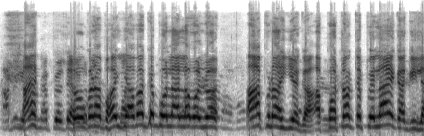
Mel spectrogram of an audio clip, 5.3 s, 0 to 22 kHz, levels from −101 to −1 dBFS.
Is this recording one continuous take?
yes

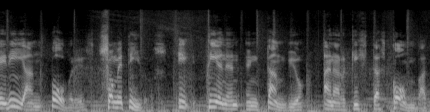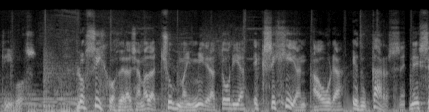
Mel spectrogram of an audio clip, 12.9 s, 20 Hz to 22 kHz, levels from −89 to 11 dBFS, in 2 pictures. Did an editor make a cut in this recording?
no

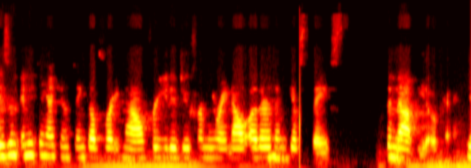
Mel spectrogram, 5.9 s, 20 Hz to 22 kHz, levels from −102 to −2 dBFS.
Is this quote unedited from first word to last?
no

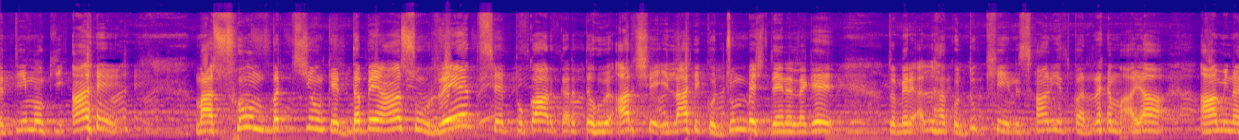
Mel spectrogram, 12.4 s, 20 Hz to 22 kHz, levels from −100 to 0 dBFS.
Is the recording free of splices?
yes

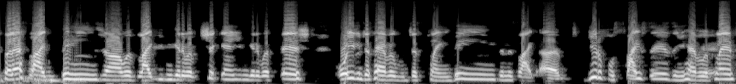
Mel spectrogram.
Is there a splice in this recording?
no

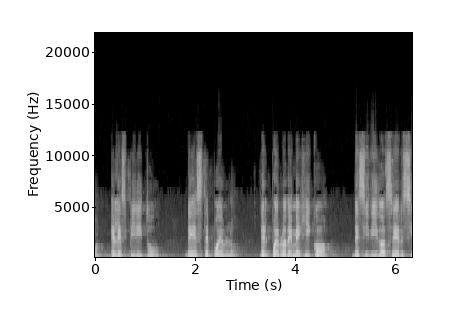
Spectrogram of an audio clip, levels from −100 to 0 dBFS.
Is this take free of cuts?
yes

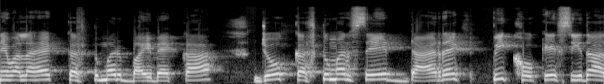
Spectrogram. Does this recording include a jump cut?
no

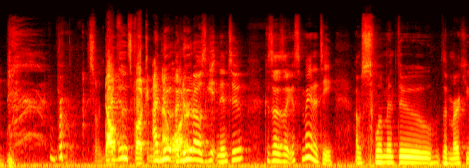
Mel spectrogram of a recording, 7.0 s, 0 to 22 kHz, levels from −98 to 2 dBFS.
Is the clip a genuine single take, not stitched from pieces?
yes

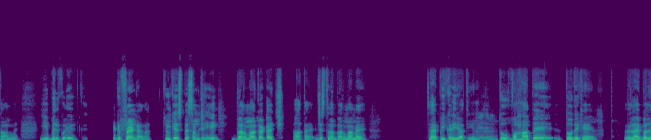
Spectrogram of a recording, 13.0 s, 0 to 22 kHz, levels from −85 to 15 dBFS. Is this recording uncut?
yes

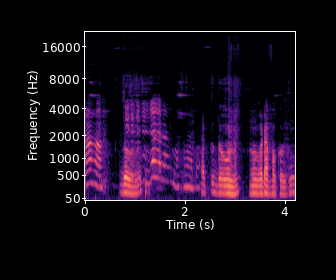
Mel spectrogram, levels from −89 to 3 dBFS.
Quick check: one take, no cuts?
yes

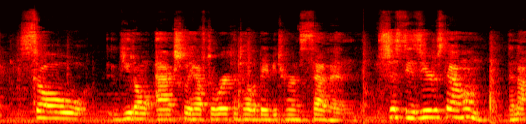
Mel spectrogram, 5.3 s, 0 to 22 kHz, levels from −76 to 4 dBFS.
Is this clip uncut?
no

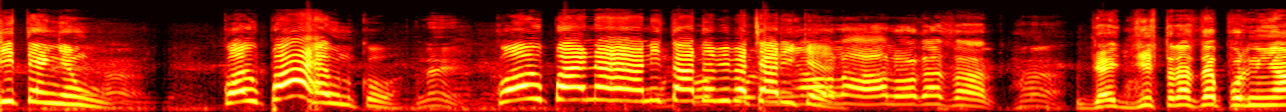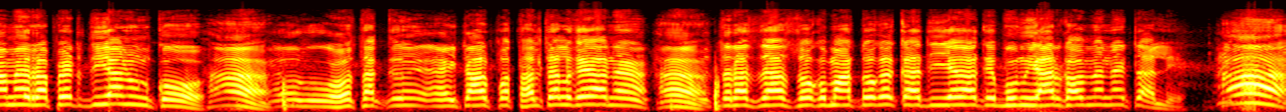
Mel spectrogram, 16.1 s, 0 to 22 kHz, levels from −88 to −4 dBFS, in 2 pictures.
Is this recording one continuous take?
yes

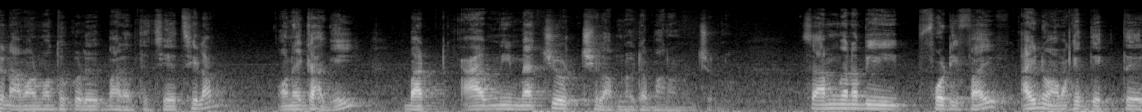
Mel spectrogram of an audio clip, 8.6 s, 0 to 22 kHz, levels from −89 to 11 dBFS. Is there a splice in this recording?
no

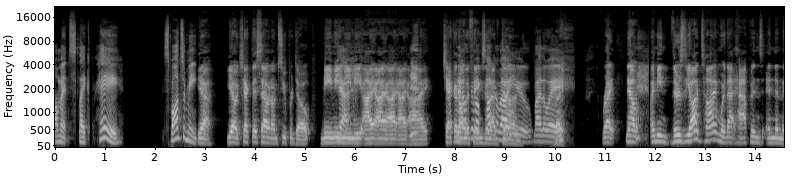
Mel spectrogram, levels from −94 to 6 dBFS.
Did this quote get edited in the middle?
yes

